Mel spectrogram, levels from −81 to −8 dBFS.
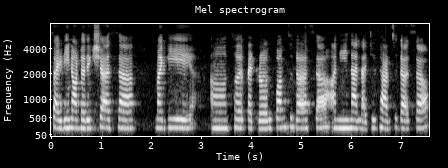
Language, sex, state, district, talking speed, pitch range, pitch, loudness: Konkani, female, Goa, North and South Goa, 110 wpm, 220-230 Hz, 220 Hz, -16 LUFS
